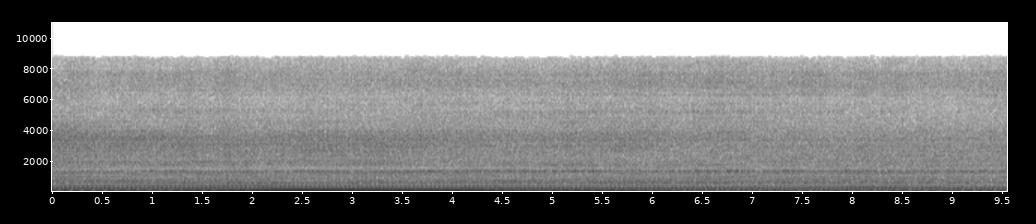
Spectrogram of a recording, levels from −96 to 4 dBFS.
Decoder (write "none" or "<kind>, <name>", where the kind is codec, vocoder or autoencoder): none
